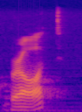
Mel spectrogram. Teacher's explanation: En el grupo 3 está el que les decía en los ejemplos, los que terminan en UGHT y que su pronunciación es ought, una O alargada y T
